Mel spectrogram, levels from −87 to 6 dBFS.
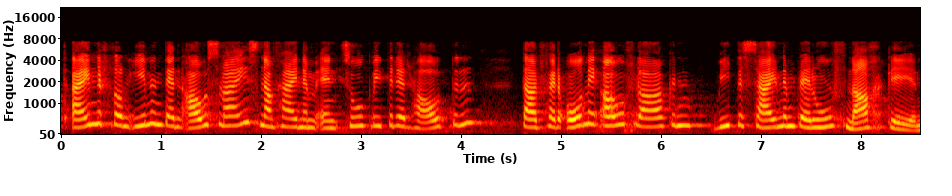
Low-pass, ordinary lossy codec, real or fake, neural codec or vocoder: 7.2 kHz; MP3, 96 kbps; fake; codec, 16 kHz, 2 kbps, FunCodec, trained on LibriTTS, 25 frames a second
